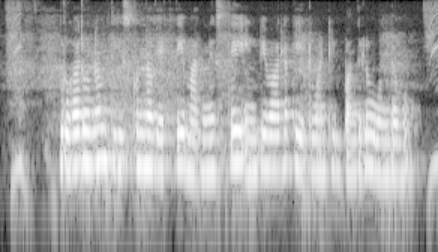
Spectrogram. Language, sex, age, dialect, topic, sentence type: Telugu, female, 18-24, Utterandhra, banking, statement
